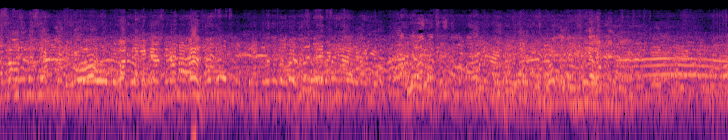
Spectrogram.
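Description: A crowd of grieving women's voices crying and wailing over one another, many overlapping voices at once.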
